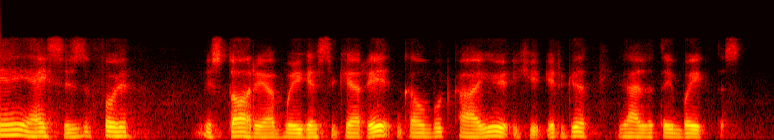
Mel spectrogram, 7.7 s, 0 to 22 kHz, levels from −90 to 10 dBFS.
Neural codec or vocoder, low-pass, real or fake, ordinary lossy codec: codec, 16 kHz, about 1 kbps, DyCAST, with the encoder's durations; 7.2 kHz; fake; Opus, 16 kbps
